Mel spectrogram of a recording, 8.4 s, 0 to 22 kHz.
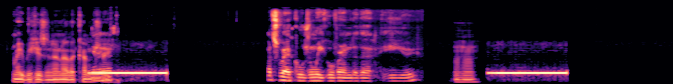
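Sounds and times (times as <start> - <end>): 
speech: 0.2 - 1.6, 3.4 - 6.1
European-style phone ringback tone: 1.1 - 2.1, 6.1 - 7.1.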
